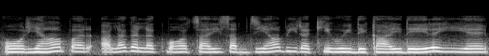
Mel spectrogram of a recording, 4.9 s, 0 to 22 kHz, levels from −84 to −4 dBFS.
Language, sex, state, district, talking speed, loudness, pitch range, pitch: Hindi, male, Rajasthan, Jaipur, 185 wpm, -13 LUFS, 205-225 Hz, 210 Hz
